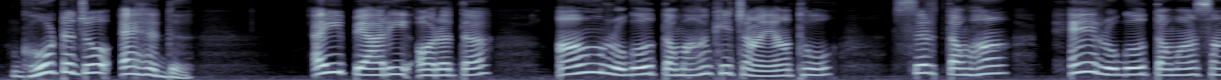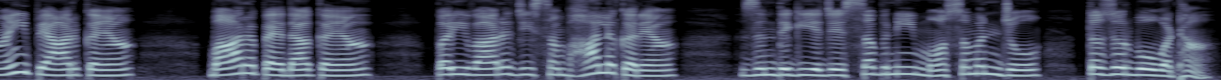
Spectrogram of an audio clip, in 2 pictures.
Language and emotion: Sindhi, neutral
